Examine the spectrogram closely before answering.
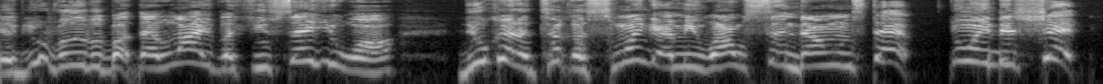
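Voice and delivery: pitched high, scolding and defiant; heated telling-off. Retold or imitated. Daring the auntie who slammed the door, a heated high scold. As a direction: take the auntie down a peg.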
